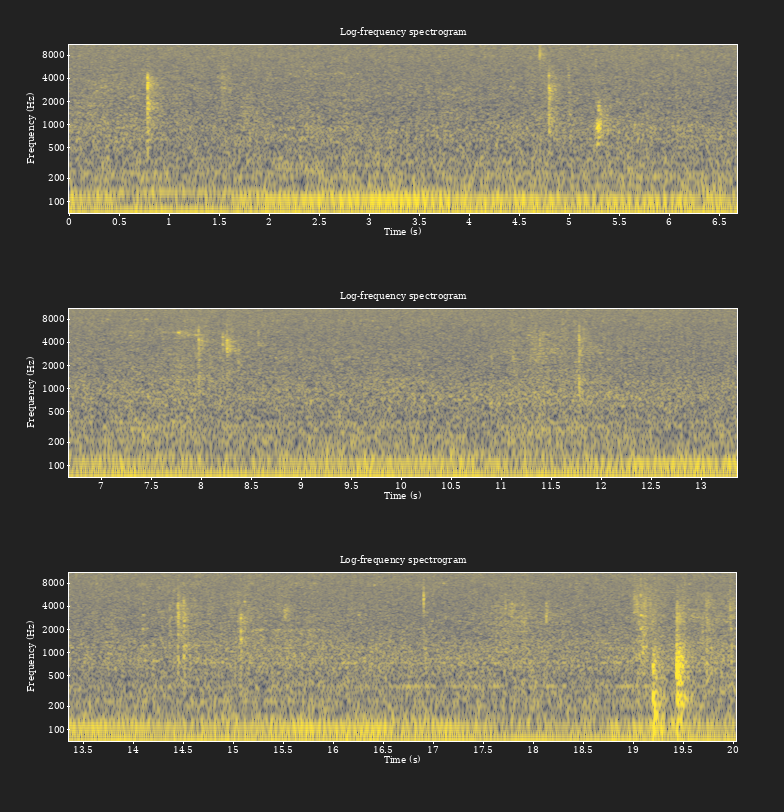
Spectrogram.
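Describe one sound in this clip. A spoon clinks lightly against a bowl.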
